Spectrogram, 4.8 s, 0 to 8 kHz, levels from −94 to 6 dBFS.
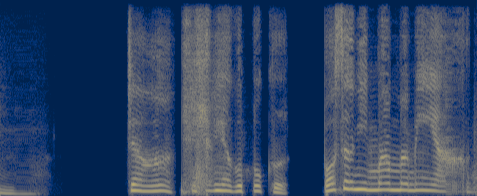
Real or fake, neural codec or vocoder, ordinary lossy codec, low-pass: fake; codec, 16 kHz, 0.8 kbps, ZipCodec; none; none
